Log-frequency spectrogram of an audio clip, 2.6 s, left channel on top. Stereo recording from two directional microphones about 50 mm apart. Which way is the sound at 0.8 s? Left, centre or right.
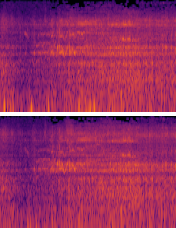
Right.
